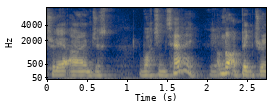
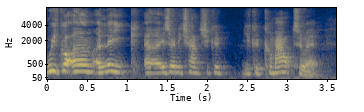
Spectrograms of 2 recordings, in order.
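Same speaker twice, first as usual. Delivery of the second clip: put-on panicked voice, higher; 8 semitones higher than usual. Retelling a caller's phone request about a leak: imitating a panicked caller. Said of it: "you can hear that panic in the voice".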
